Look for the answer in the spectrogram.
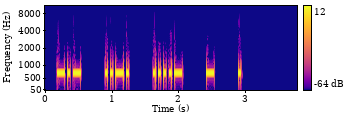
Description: Morse code, heard as a keyed tone, about 30 wpm, spaced as for 17 wpm, 700 Hz. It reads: KF4TE
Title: USA Call Signs - 5 Characters - 3x Character Spacing - 30wpm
